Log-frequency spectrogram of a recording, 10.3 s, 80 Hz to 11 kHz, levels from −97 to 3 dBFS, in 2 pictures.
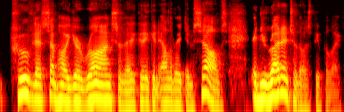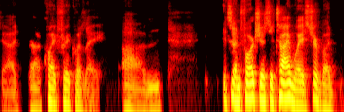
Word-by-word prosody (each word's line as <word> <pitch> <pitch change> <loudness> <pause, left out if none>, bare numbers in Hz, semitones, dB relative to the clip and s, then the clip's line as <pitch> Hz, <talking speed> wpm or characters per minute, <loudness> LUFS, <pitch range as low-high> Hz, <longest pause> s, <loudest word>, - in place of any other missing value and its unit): prove 175 -1 +3
that 135 -2 0
somehow 135 -1 -1
you're 120 -1 +1
wrong, 135 +3 +3
so, 130 -3 -7
they 100 +1 -3
they 120 +2 -3
can 120 +1 -5
elevate 115 -3 -4
themselves. 100 - -2 0.4
And 135 -2 +1
you 135 -1 +4
run 165 +3 +6
into 155 -9 -1
those 85 -3 -10
people - - -15
like 65 -1 -21
that, 60 0 -15 0.2
uh, 75 -2 -8
quite 115 -6 -2
frequently. 105 - -7 0.3
Um. 75 -2 -9 0.9
It's - - -4
unfortunate, 140 +3 +4
it's 125 - -3
a - - +3
time 150 -3 +5
waster, 105 +5 0
but 90 -6 -6
120 Hz, 175 wpm, -24 LUFS, 95-140 Hz, 0.9 s, run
